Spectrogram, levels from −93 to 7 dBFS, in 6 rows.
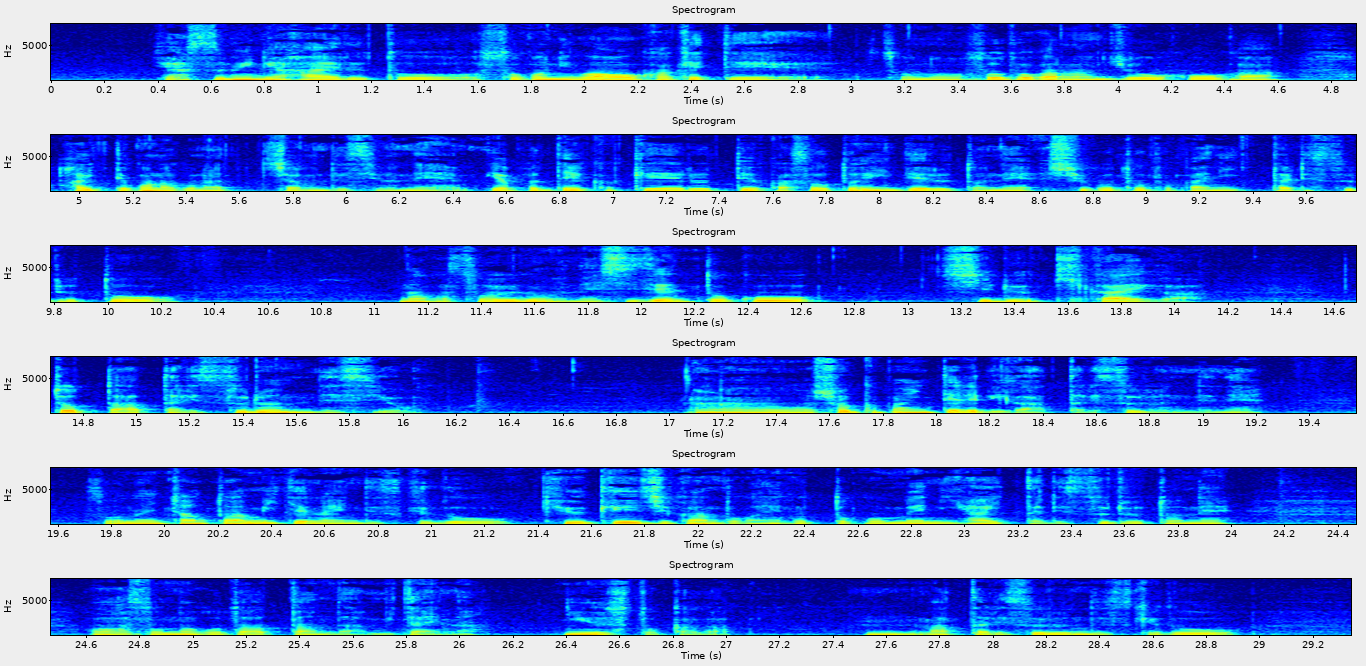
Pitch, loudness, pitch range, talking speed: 105 Hz, -29 LUFS, 95-125 Hz, 405 characters per minute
